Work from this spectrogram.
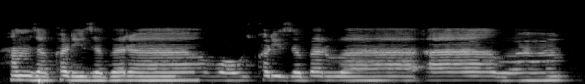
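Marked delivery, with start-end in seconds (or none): none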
